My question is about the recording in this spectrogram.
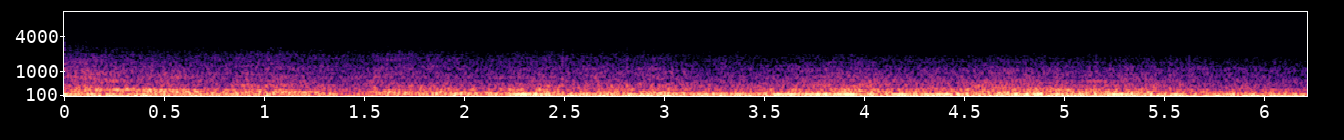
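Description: Deep, steady low rumbling drone of a film soundtrack, its higher tones slowly fading away.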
